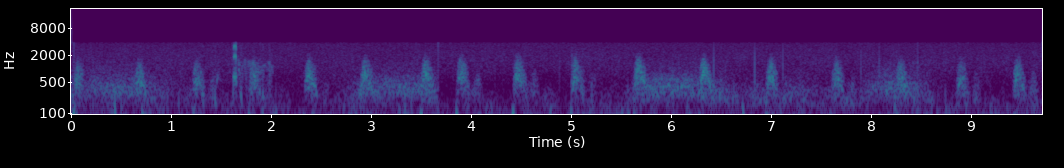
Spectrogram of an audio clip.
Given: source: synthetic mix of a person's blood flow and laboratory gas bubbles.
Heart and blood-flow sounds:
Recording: Doppler ultrasound of blood flow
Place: subclavian vein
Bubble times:
1.40-1.50 s: bubbles
1.59-2.02 s: bubbles
From the record:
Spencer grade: 1 (occasional bubble signal discernible with the cardiac motion signal, with majority of cardiac periods free of bubbles)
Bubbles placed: anywhere in the cardiac cycle

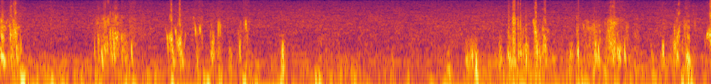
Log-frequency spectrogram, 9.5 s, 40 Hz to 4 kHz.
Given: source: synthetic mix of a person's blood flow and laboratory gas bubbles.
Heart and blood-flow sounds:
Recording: Doppler ultrasound of blood flow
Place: subclavian vein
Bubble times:
0.00-0.30 s: bubbles
1.24-1.80 s: bubbles
2.19-2.48 s: bubbles
2.56-2.71 s: bubbles
2.79-2.98 s: bubbles
3.15-3.33 s: bubbles
6.73-7.32 s: bubbles
7.67-8.53 s: bubbles
8.79-8.89 s: bubbles
8.91-9.28 s: bubbles
9.38-9.49 s: bubbles
From the record:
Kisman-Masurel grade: 332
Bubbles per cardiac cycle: rolling drumbeat, 9 or more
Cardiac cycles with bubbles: 50 to 99%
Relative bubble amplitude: moderate (0.250 to 0.450)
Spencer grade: 3 (all of the cardiac periods contain showers or single bubble signals, but not dominating or overriding the cardiac motion signals)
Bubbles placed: anywhere in the cardiac cycle

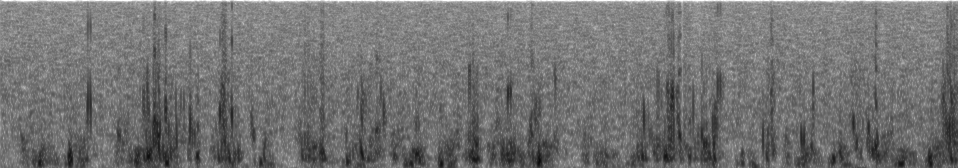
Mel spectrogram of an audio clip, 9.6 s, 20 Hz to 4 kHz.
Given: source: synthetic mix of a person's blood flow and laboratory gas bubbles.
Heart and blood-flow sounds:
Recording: Doppler ultrasound of blood flow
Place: precordium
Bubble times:
0.82-0.94 s: bubbles
1.16-1.21 s: bubbles
1.39-2.02 s: bubbles
2.14-2.42 s: bubbles
2.49-2.56 s: bubbles
2.62-2.68 s: bubbles
2.97-3.28 s: bubbles
3.40-3.90 s: bubbles
4.12-4.24 s: bubbles
4.64-4.82 s: bubbles
5.00-5.19 s: bubbles
5.26-5.42 s: bubbles
5.53-5.58 s: bubbles
6.35-7.25 s: bubbles
7.59-7.76 s: bubbles
7.98-8.16 s: bubbles
8.38-8.44 s: bubbles
8.50-8.95 s: bubbles
9.30-9.59 s: bubbles
From the record:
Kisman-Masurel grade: 232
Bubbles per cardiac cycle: several, 3 to 8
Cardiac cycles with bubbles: 50 to 99%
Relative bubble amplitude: moderate (0.250 to 0.450)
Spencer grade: 3 (all of the cardiac periods contain showers or single bubble signals, but not dominating or overriding the cardiac motion signals)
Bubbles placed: anywhere in the cardiac cycle

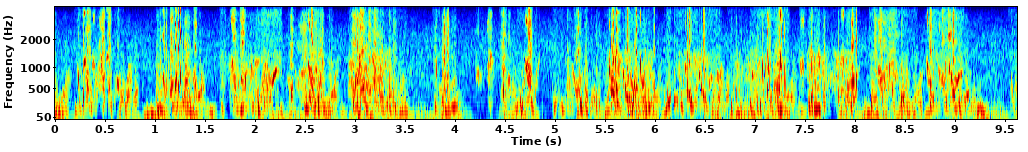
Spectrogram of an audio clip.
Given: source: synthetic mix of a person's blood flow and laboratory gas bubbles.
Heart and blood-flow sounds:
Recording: Doppler ultrasound of blood flow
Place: precordium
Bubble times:
0.00-0.03 s: bubbles
0.19-0.69 s: bubbles
0.96-1.46 s: bubbles
1.65-2.27 s: bubbles
2.32-2.81 s: bubbles
2.92-3.54 s: bubbles
3.77-4.00 s: bubbles
4.20-4.29 s: bubbles
4.32-4.40 s: bubbles
4.45-4.85 s: bubbles
4.96-6.04 s: bubbles
6.08-6.67 s: bubbles
6.72-7.34 s: bubbles
7.43-8.06 s: bubbles
8.14-8.63 s: bubbles
8.70-9.16 s: bubbles
9.53-9.63 s: bubbles
From the record:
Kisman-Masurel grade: 343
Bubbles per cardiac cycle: rolling drumbeat, 9 or more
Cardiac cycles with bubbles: 100%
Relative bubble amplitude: loud (0.450 to 0.775)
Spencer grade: 3 (all of the cardiac periods contain showers or single bubble signals, but not dominating or overriding the cardiac motion signals)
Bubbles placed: anywhere in the cardiac cycle

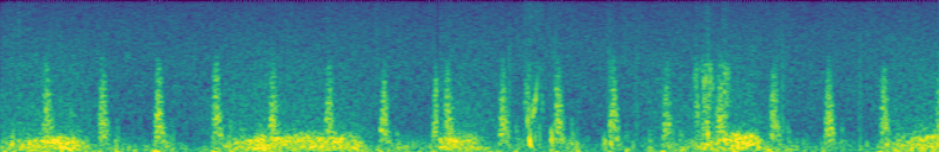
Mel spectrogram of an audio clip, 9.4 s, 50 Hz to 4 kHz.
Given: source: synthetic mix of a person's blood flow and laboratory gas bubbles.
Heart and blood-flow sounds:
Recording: Doppler ultrasound of blood flow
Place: subclavian vein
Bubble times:
5.24-5.43 s: bubbles
5.49-5.55 s: bubbles
6.93-7.31 s: bubbles
From the record:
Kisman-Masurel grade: 113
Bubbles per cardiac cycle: 1 to 2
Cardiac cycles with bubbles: 1 to 10%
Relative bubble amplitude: loud (0.450 to 0.775)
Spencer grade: 1 (occasional bubble signal discernible with the cardiac motion signal, with majority of cardiac periods free of bubbles)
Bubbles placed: anywhere in the cardiac cycle

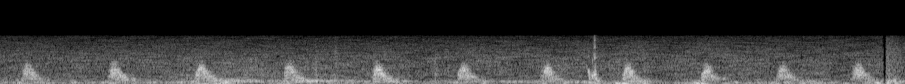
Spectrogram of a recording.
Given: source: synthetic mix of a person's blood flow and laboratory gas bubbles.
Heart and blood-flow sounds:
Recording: Doppler ultrasound of blood flow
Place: subclavian vein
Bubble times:
5.85-6.03 s: bubbles
From the record:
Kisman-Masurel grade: 113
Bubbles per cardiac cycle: 1 to 2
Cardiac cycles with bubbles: 1 to 10%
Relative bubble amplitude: loud (0.450 to 0.775)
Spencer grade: 1 (occasional bubble signal discernible with the cardiac motion signal, with majority of cardiac periods free of bubbles)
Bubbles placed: anywhere in the cardiac cycle

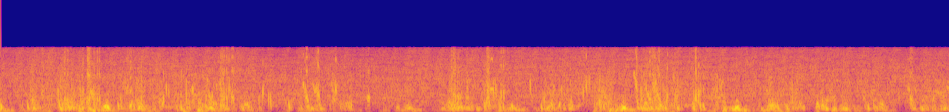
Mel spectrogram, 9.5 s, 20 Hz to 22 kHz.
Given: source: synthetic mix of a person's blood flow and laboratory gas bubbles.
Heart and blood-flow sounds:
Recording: Doppler ultrasound of blood flow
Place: precordium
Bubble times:
0.24-0.45 s: bubbles
0.53-1.03 s: bubbles
1.15-2.38 s: bubbles
2.54-2.73 s: bubbles
2.86-2.93 s: bubbles
3.00-3.25 s: bubbles
3.28-3.53 s: bubbles
3.65-3.73 s: bubbles
4.43-5.07 s: bubbles
5.27-5.34 s: bubbles
5.38-5.78 s: bubbles
5.80-6.14 s: bubbles
6.29-6.84 s: bubbles
6.89-7.08 s: bubbles
7.12-7.26 s: bubbles
7.66-8.05 s: bubbles
8.12-8.31 s: bubbles
8.59-8.79 s: bubbles
9.05-9.50 s: bubbles
From the record:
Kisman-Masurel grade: 342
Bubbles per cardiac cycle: rolling drumbeat, 9 or more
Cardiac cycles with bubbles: 100%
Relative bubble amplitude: moderate (0.250 to 0.450)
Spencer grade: 3 (all of the cardiac periods contain showers or single bubble signals, but not dominating or overriding the cardiac motion signals)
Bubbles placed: only in the low amplitude regions of the cardiac cycle

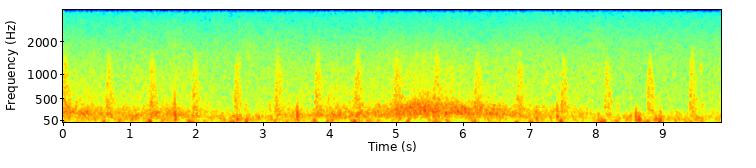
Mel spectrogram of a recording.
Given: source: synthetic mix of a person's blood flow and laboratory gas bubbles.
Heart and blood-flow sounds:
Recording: Doppler ultrasound of blood flow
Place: subclavian vein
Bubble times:
2.60-2.68 s: bubbles
3.09-3.13 s: bubbles
5.70-5.87 s: bubbles
6.17-6.23 s: bubbles
9.55-9.67 s: bubbles
From the record:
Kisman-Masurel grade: 121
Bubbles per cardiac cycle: 1 to 2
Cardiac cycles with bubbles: 10 to 50%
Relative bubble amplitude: barely perceptible (0.100 to 0.250)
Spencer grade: 2 (many but less than half of the cardiac periods contain bubble signals, singularly or in groups)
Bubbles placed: anywhere in the cardiac cycle

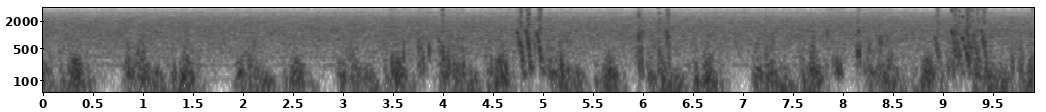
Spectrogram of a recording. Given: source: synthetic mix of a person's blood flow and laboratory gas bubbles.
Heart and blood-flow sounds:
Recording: Doppler ultrasound of blood flow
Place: precordium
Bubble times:
3.49-3.56 s: bubbles
3.60-3.68 s: bubbles
3.75-3.93 s: bubbles
3.95-4.28 s: bubbles
4.46-4.71 s: bubbles
4.73-5.32 s: bubbles
5.92-6.21 s: bubbles
6.25-6.32 s: bubbles
7.84-8.05 s: bubbles
8.14-8.53 s: bubbles
8.92-9.50 s: bubbles
9.69-9.85 s: bubbles
From the record:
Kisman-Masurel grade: 232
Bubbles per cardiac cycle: several, 3 to 8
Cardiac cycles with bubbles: 50 to 99%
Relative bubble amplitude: moderate (0.250 to 0.450)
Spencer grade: 3 (all of the cardiac periods contain showers or single bubble signals, but not dominating or overriding the cardiac motion signals)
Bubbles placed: anywhere in the cardiac cycle

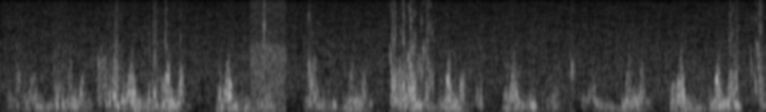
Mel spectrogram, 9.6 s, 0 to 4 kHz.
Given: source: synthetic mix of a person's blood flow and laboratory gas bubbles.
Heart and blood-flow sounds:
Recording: Doppler ultrasound of blood flow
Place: precordium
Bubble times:
0.18-0.27 s: bubbles
0.65-0.83 s: bubbles
1.19-1.53 s: bubbles
1.82-2.13 s: bubbles
2.21-2.28 s: bubbles
3.11-3.57 s: bubbles
3.81-3.98 s: bubbles
4.01-4.23 s: bubbles
4.85-5.42 s: bubbles
5.93-6.06 s: bubbles
6.35-6.46 s: bubbles
6.62-6.74 s: bubbles
7.11-7.20 s: bubbles
9.08-9.28 s: bubbles
9.37-9.58 s: bubbles
From the record:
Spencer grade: 3 (all of the cardiac periods contain showers or single bubble signals, but not dominating or overriding the cardiac motion signals)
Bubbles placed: only in the low amplitude regions of the cardiac cycle

